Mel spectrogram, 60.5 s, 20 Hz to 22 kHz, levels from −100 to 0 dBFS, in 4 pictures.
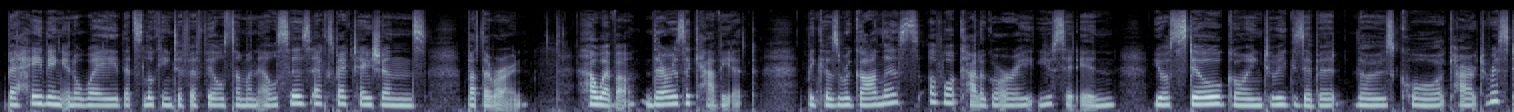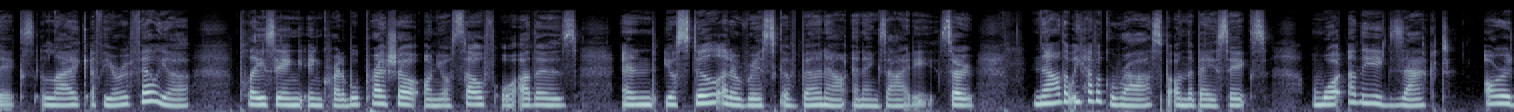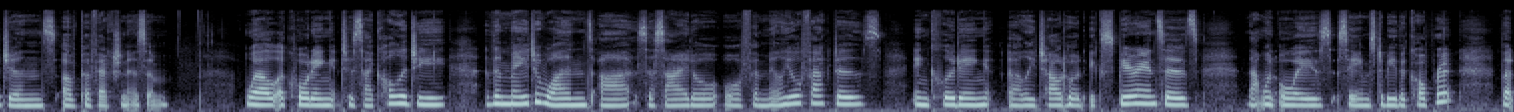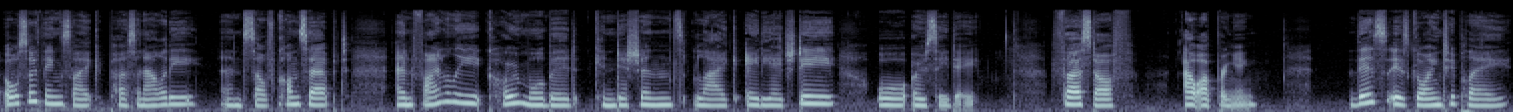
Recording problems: none

